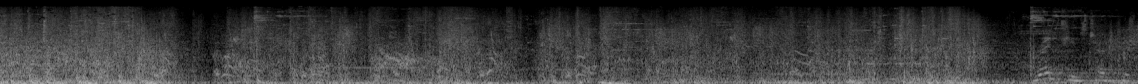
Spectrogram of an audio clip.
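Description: Game spell effects crackle and burst in a fast fight.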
